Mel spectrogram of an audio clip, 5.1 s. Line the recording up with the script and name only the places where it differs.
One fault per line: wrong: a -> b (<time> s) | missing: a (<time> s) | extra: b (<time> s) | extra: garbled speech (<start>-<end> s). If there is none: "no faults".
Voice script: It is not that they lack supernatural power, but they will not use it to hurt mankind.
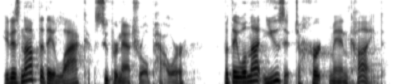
no faults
